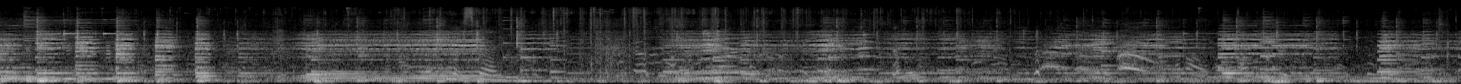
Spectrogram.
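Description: Show organ music: an electronic organ playing sustained chords that change every second or so.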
